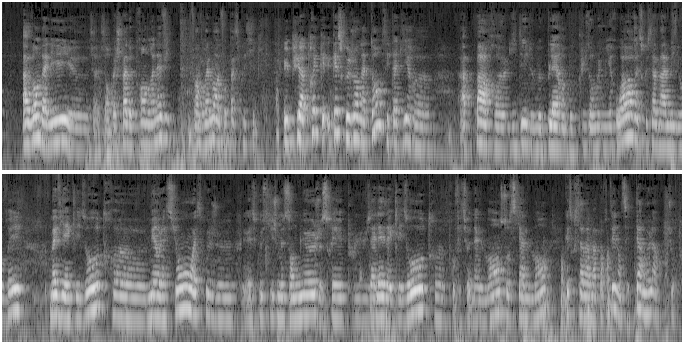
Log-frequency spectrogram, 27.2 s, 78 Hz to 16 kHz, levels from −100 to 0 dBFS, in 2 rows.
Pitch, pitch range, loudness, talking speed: 170 Hz, 155-190 Hz, -26 LUFS, 180 wpm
